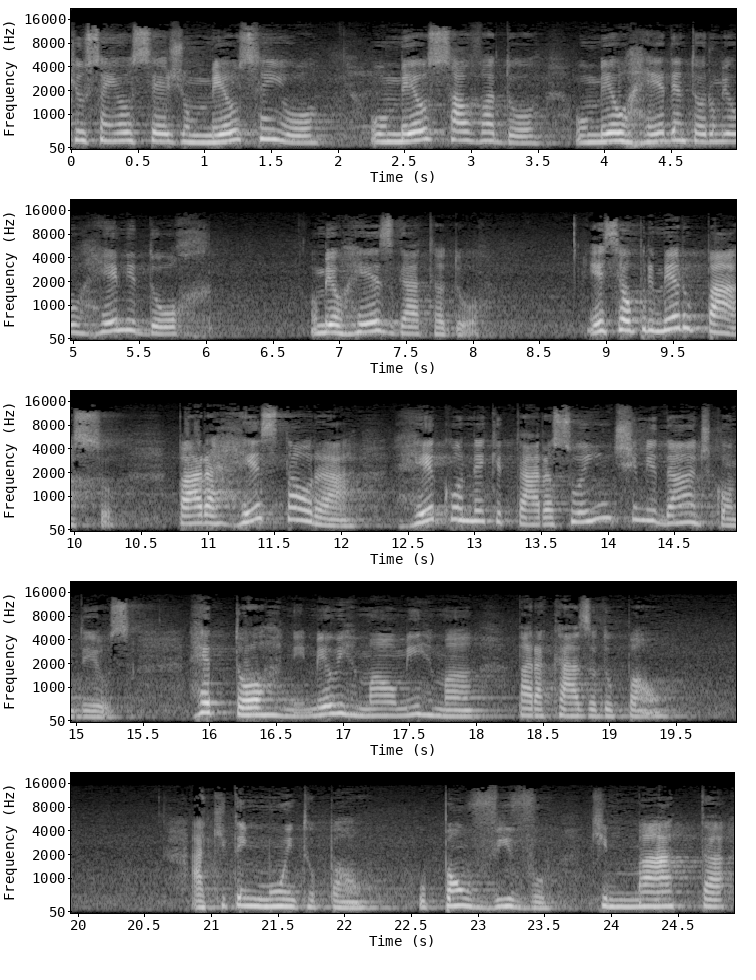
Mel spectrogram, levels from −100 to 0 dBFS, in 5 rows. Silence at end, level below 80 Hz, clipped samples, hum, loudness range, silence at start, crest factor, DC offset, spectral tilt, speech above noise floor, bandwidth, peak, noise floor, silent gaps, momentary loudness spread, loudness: 0 s; -70 dBFS; under 0.1%; none; 4 LU; 0 s; 20 dB; under 0.1%; -4.5 dB/octave; 29 dB; 14 kHz; -4 dBFS; -52 dBFS; none; 13 LU; -24 LUFS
